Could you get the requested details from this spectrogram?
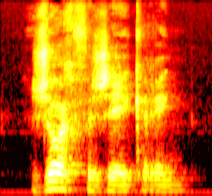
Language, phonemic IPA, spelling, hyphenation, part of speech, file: Dutch, /ˈzɔrx.vərˌzeː.kə.rɪŋ/, zorgverzekering, zorg‧ver‧ze‧ke‧ring, noun, Nl-zorgverzekering.ogg
- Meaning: a health insurance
